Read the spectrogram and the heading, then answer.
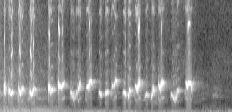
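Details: Yellow-vented bulbul delivering a fast 'ropel' phrase: a quick string of about fifteen bright, bubbly, slurred notes in under three seconds, ending abruptly. A faint low rumble is heard beneath.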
